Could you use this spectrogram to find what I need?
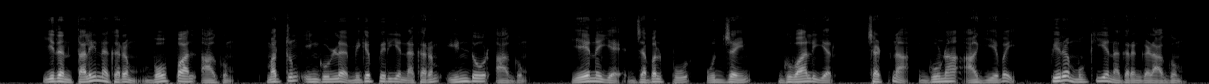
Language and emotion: Tamil, neutral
